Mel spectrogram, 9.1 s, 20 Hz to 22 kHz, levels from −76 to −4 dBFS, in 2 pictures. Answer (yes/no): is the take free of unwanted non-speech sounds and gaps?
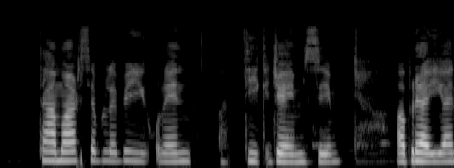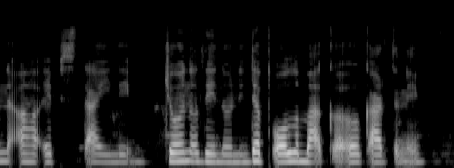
yes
